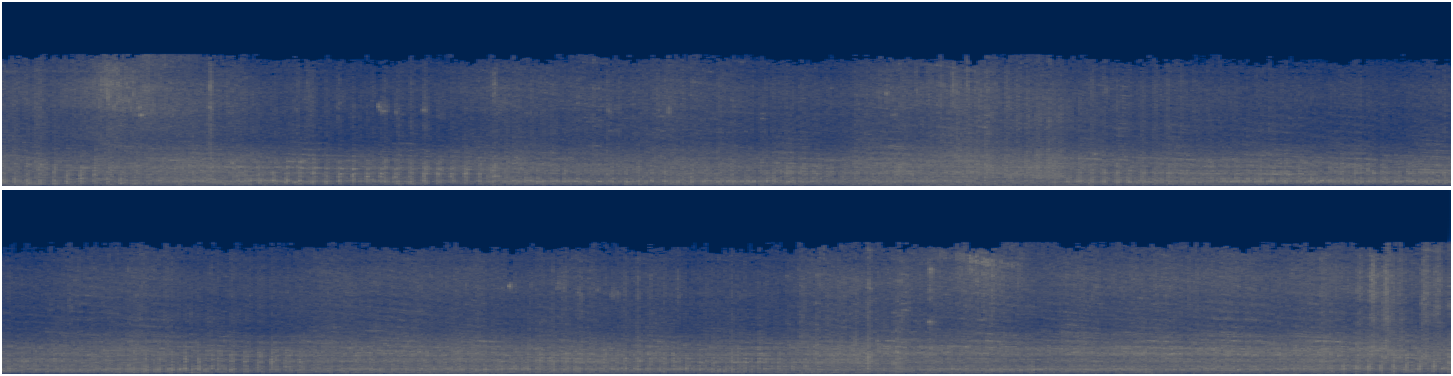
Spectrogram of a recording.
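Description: Freight cars (tank cars, boxcars and covered hoppers) rolling past: a steady, loud rumble of steel wheels on rail with continuous clickety-clack as the wheels pass over the rail joints.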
